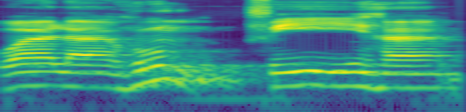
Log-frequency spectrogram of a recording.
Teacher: mim sukun bertemu fa, kita harus menjelaskannya. Walahum fiha, jangan dibaca dengung.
